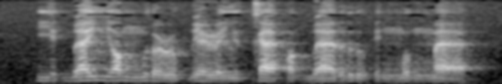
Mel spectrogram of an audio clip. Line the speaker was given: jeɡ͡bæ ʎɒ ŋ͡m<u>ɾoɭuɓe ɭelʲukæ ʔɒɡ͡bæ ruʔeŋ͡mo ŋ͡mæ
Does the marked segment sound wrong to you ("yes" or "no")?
no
